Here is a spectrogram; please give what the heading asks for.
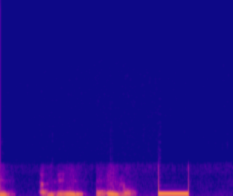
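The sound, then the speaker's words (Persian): A telephone busy tone sounds after a listener's call into a radio phone-in drops: talk comes first, then a single short, steady mid-pitched beep, clean and alone. “خب تماس شنونده ما قطع شد، تماس دیگر را میگیریم”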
